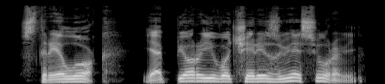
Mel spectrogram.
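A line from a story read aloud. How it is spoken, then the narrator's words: Tired. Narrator (Russian): устало говорит Анатоль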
